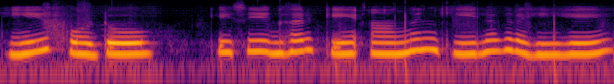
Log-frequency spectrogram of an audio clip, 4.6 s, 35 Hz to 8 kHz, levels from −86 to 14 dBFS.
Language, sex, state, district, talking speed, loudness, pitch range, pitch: Hindi, female, Madhya Pradesh, Bhopal, 130 wpm, -14 LUFS, 245-285 Hz, 255 Hz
